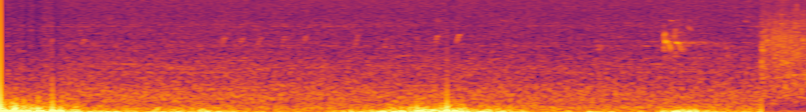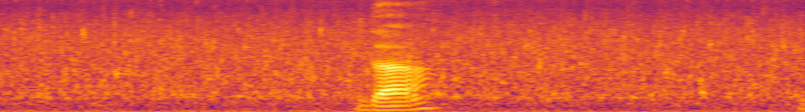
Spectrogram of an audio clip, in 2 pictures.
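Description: Loud, gusty low rumble, like wind buffeting the microphone, stops suddenly about four seconds in. It gives way to a quiet, steady rush of running water, with one short rising call about six seconds in.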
